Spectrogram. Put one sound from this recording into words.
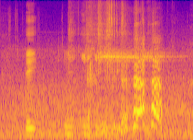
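Young men laugh close by.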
